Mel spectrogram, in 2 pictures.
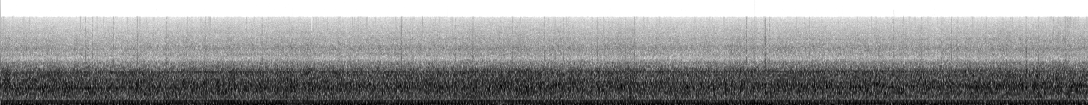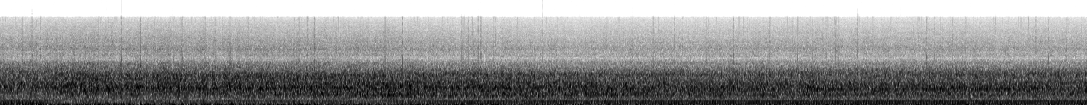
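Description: A motorcycle engine hums steadily up close, shifting note briefly as it changes gear.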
